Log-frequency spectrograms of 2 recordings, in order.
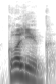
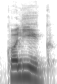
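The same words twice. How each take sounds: No difference in how they are said.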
